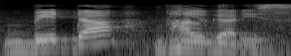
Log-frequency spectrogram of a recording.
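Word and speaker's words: Beta vulgaris: উদ্ভিদ উত্তর হয়ে যাবে বেটা ভালগারিস বা বিটা ভালগারিস উচ্চারণ করতে পারো অসুবিধা নেই নিম্নলিখিত কোনটি বক্তব্য সঠিক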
